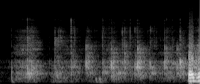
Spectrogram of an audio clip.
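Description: Scattered hand clapping from the people present, fairly quiet. The speaker's voice comes back just at the end.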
